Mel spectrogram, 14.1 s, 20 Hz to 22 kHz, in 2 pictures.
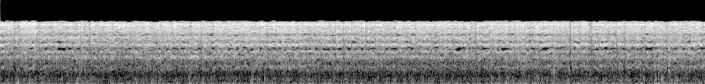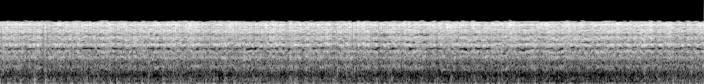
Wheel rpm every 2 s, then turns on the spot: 210, 220, 210, 230, 220, 230, 220.
none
